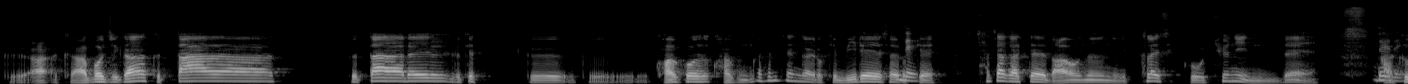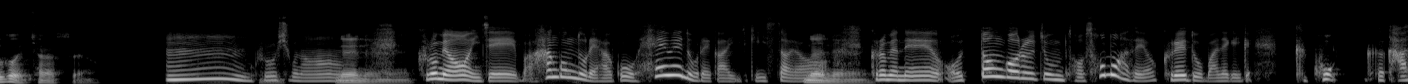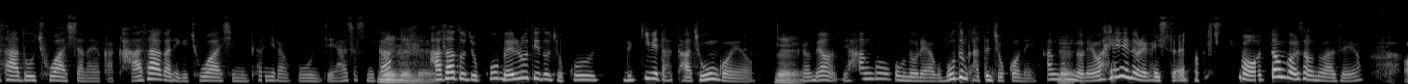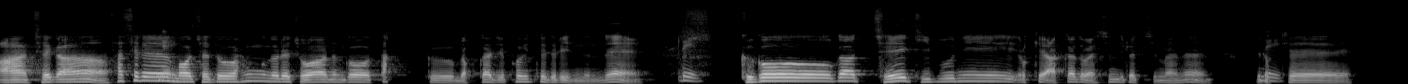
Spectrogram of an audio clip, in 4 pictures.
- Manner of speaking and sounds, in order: other background noise; tapping; laughing while speaking: "해외 노래가 있어요"
- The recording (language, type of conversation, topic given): Korean, podcast, 요즘 자주 듣는 노래가 뭐야?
